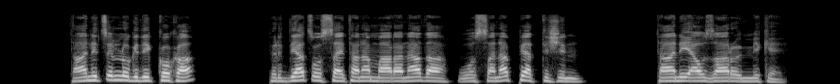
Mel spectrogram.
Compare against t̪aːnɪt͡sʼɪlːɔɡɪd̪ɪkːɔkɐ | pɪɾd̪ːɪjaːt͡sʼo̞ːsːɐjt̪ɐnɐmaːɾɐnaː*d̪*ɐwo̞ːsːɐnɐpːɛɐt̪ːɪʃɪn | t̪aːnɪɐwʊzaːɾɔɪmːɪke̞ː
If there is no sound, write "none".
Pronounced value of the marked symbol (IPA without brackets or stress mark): d̪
